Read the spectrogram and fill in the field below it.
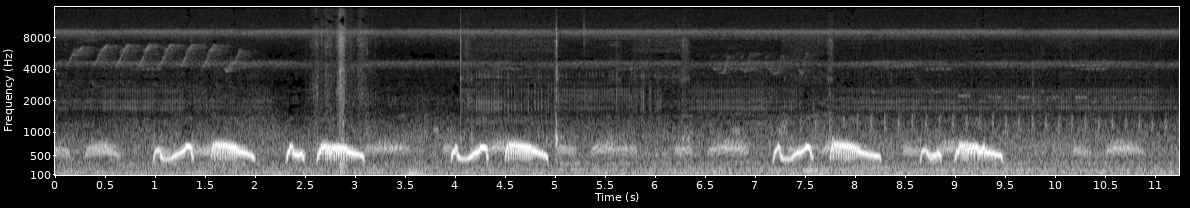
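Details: Spotted dove, a bổi bird, giving a thổ and cấn sấm cooing mix. Repeated phrases of short notes and arched, falling coos sound in clusters over a constant hum, with faint high chirps at the start.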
